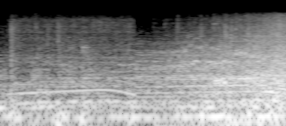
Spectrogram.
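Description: A race car's engine roars loudly and continuously while its tires squeal and skid as the rear slides out, the noise swelling slightly toward the end.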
